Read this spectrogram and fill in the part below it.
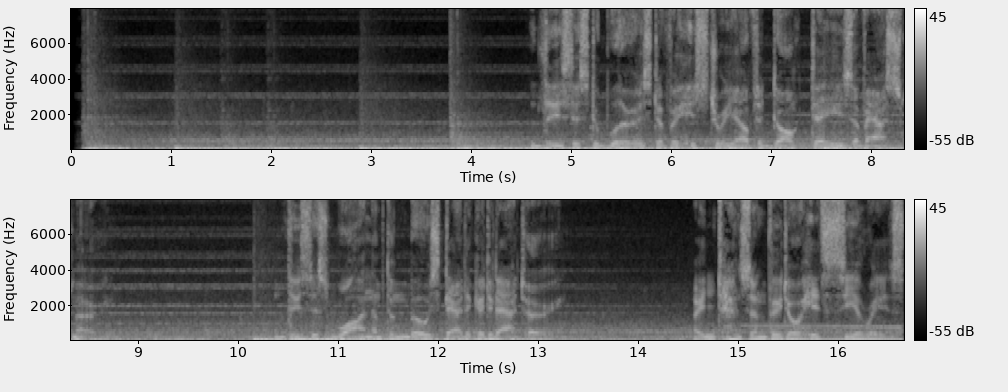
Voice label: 英语男, 大型游戏震撼预告片; 《哮天犬》

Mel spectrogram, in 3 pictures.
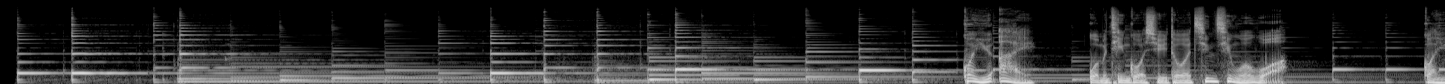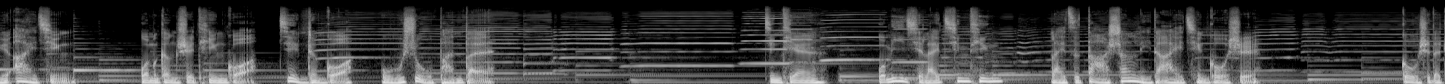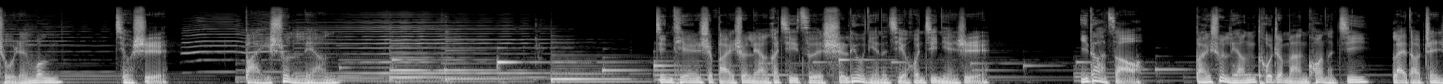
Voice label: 国语男 温情故事类

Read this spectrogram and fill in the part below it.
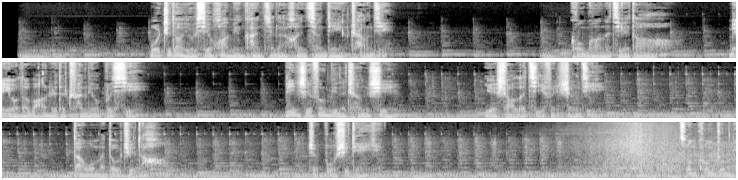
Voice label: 国语男 疫情防控类旁白 史诗恢弘; 这座城

